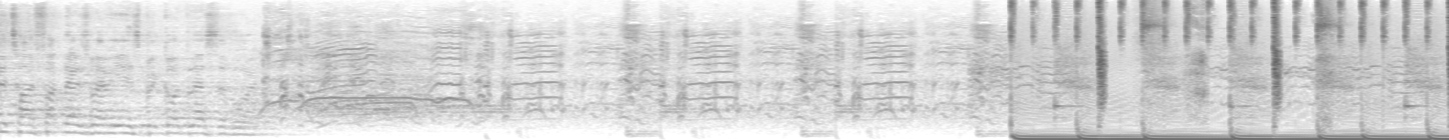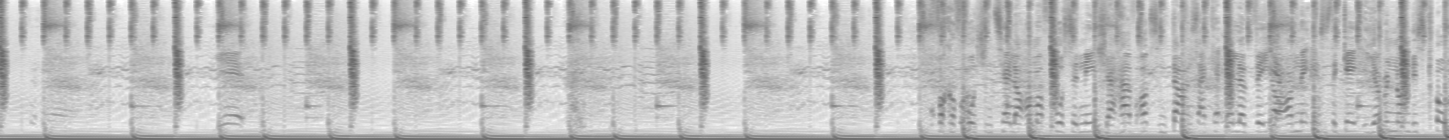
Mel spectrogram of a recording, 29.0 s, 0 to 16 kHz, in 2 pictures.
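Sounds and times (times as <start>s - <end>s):
speech: 0.1s - 3.1s
laughter: 2.6s - 10.7s
British grime-style rap single with booming bass and drums: 6.2s - 28.9s.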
